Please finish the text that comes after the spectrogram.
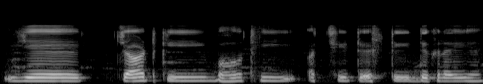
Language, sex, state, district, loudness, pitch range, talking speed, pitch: Hindi, male, Bihar, East Champaran, -25 LUFS, 150-165 Hz, 125 wpm, 155 Hz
